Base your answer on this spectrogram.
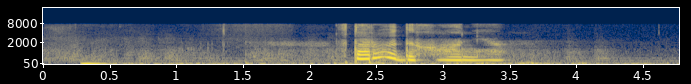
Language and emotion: Russian, sad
